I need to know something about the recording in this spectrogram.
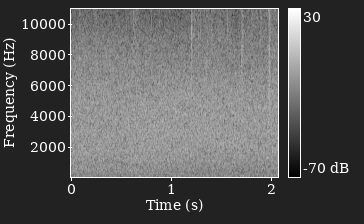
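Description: Steady rushing roar of the Dunhinda waterfall heard across the valley.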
